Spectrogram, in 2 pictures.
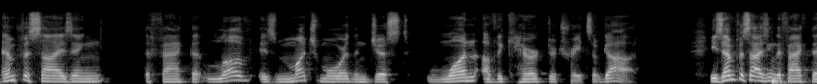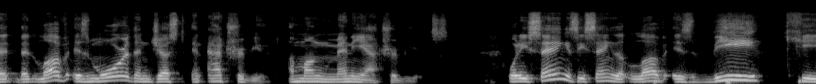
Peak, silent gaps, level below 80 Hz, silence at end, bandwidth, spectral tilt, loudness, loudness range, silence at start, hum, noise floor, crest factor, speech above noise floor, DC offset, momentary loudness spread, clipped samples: -4 dBFS; none; -54 dBFS; 0 s; 13 kHz; -5 dB/octave; -22 LUFS; 5 LU; 0 s; none; -81 dBFS; 20 dB; 59 dB; under 0.1%; 13 LU; under 0.1%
